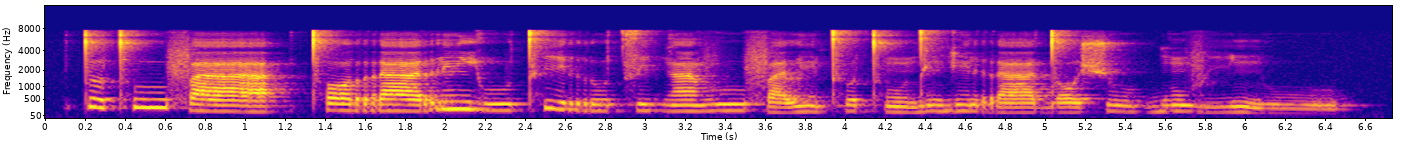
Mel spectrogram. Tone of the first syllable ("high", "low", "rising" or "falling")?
falling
